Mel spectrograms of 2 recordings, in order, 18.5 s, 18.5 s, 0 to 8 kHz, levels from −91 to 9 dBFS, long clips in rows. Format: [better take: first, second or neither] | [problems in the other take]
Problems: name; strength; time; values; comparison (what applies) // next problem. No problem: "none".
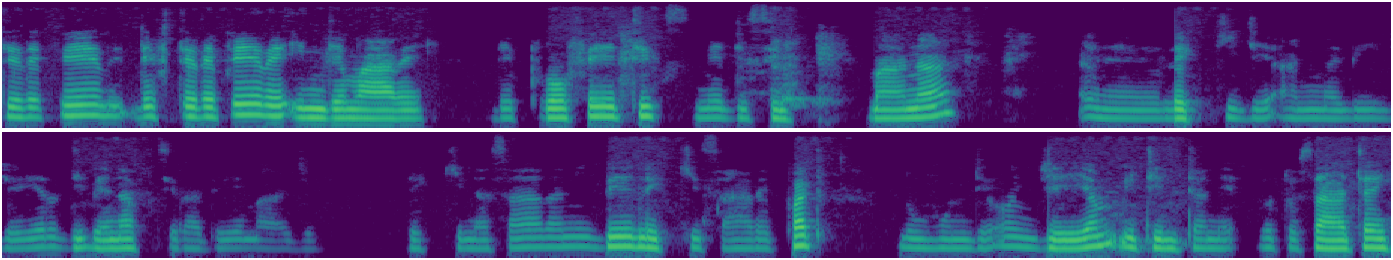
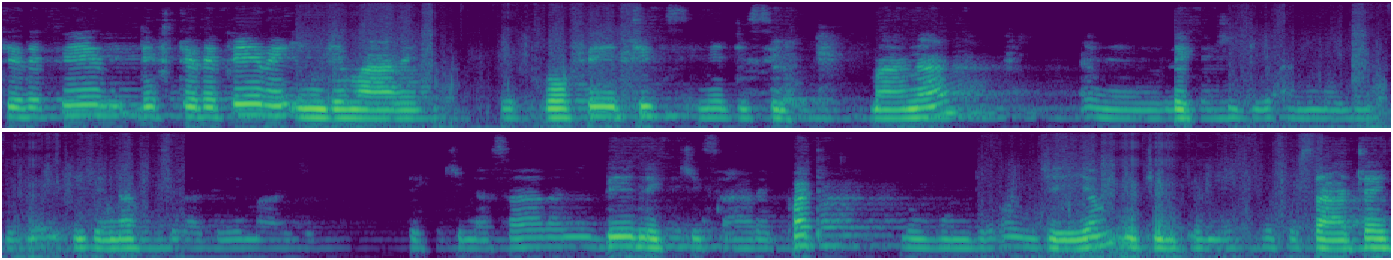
first | noise reduction (neural separator model SepFormer DNS4)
